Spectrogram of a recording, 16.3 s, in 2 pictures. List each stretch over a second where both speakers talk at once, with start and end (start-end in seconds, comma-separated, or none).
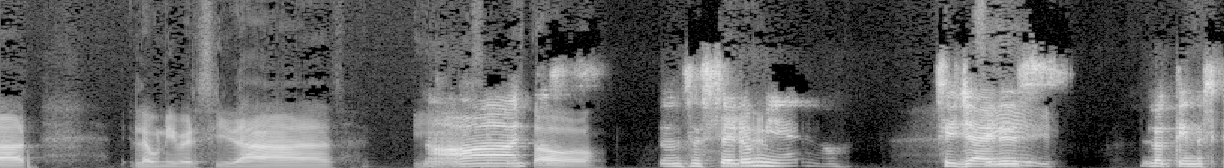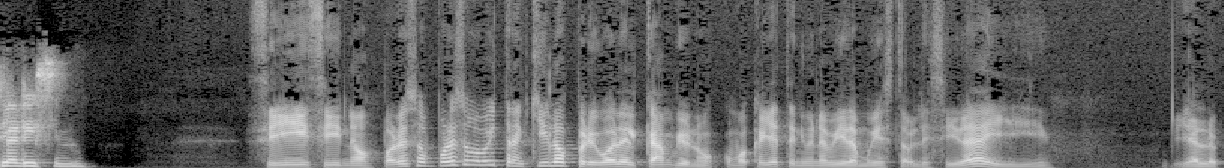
2.8-4.1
